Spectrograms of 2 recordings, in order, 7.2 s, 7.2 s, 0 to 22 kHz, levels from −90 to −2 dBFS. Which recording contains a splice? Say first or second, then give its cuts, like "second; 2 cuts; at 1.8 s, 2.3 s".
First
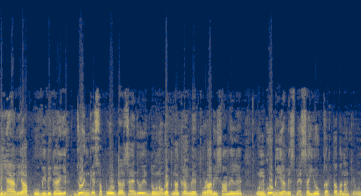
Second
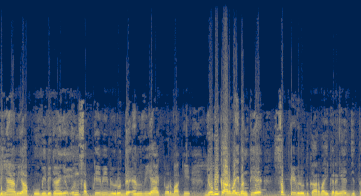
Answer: first; 1 cut; at 1.4 s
